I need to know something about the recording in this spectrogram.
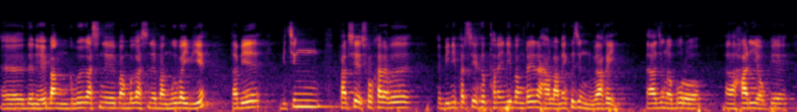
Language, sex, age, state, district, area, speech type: Bodo, male, 45-60, Assam, Kokrajhar, urban, spontaneous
